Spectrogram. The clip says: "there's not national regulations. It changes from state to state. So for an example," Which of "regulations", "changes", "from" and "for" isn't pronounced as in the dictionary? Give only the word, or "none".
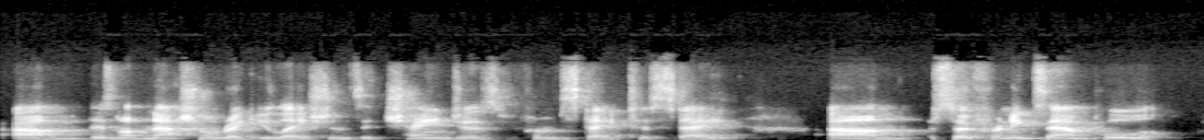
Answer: none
